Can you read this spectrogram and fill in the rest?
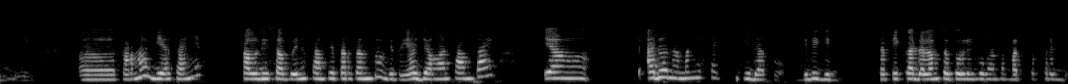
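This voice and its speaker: A woman's voice: a little high, dry recording. Chatty woman lecturer with a light Sundanese accent. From Sundanese region of West Java. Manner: chatty, many fillers and restarts. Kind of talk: online class lecture. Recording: dull, dry lo-fi call audio.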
